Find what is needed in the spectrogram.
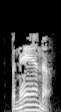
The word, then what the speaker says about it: banana: The following word has three syllables. Which syllable is stressed? Banana.That's right, the second syllable is stressed. Listen now for the lengthening of the vowel in the stressed syllable. Banana, banana.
